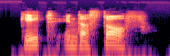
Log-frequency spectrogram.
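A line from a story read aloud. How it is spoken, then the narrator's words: Plain. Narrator (German): sagte er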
